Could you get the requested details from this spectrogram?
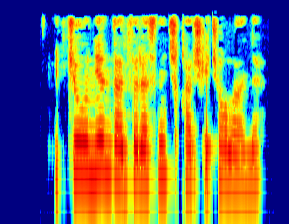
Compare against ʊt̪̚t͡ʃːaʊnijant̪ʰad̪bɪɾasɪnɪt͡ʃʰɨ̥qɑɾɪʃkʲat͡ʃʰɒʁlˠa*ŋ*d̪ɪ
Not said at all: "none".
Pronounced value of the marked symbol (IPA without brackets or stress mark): n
